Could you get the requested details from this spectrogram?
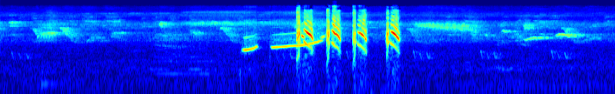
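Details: Talking parrot: quiet start, a short whistle and a rising glide, then four quick, harsh squawks in a tight burst before fading to near silence.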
